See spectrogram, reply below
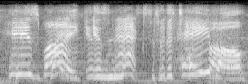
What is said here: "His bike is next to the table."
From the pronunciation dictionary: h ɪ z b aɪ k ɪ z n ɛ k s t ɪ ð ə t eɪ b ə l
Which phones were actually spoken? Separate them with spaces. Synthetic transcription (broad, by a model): h ɪ z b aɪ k ɪ z n ɛ k s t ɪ ð ə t eɪ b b l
